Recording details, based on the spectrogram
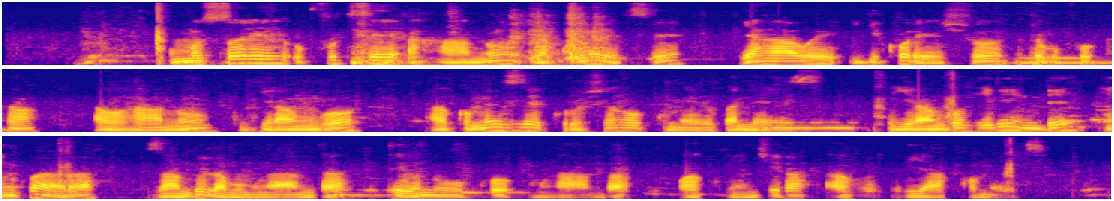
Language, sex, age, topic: Kinyarwanda, male, 25-35, health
